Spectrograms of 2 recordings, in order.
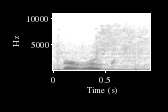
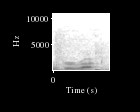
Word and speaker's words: Verrückt: Today we are going to be going over Verrückt, or Verrückt, however you want to pronounce it.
